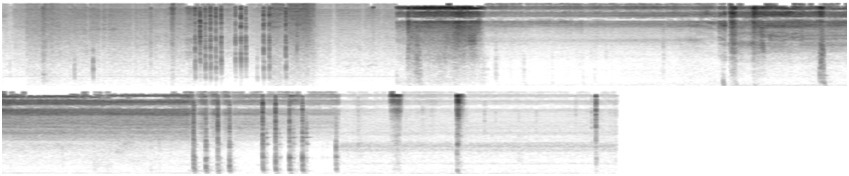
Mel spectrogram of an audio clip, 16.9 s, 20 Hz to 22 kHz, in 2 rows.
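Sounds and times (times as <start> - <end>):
compressed air hissing: 0.2 - 3.3, 3.9 - 13.2.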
